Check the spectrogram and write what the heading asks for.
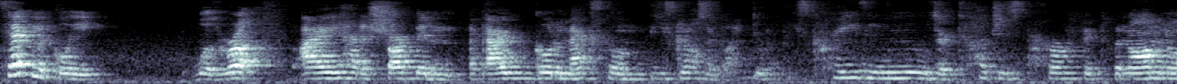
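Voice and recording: A woman's medium-pitched voice, fairly even in intonation, with audible room echo.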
